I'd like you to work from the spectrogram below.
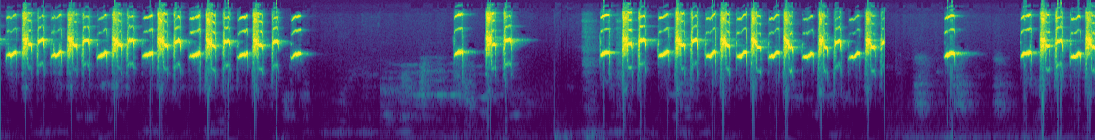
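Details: Crested jay (sogon) singing hard to stir other birds into calling back: fast, repeated high chirping phrases, roughly three notes a second, in bursts broken by short gaps.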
